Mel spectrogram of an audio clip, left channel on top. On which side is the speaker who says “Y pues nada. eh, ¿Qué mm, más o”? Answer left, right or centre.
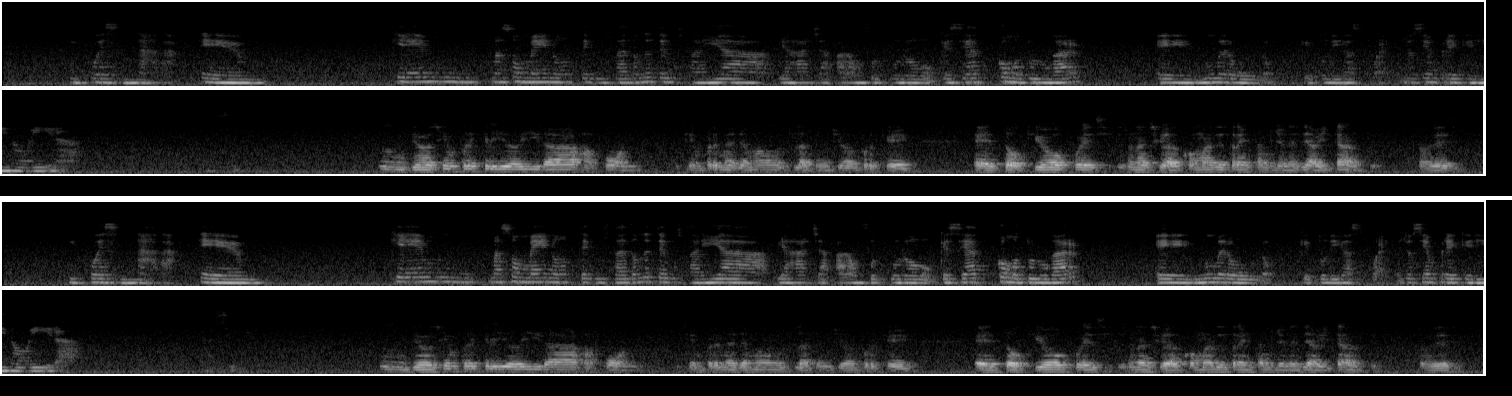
Right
